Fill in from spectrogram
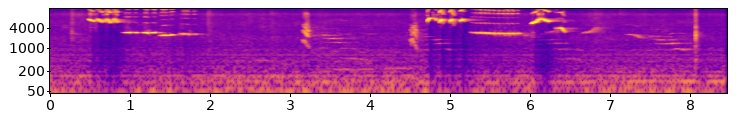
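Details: Lively Brown-chested jungle flycatcher song meant to coax other birds into singing, with clear high whistles, a level sustained note, quick twittering clusters and a few softer falling notes later on.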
